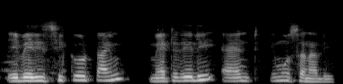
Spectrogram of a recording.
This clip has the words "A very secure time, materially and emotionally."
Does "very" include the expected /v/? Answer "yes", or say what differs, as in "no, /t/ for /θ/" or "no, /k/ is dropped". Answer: no, /b/ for /v/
